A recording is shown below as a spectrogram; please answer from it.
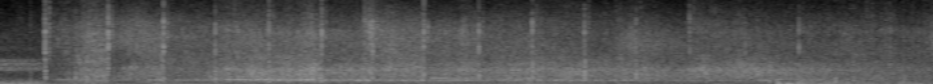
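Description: A church congregation claps in a steady, dense wash of applause, loud and close, with a low hum running underneath before the clapping thins out near the end.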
